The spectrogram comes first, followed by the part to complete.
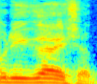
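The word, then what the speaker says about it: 一人会社: 言うんですね 1人会社と書いて 1 人会社という風に読みますうんてことは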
